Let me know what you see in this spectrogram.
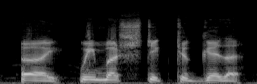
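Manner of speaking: rough growling orc voice. Narrator reading Uglúk's reply to another orc, growling as Uglúk. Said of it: "growled Ugluk".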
